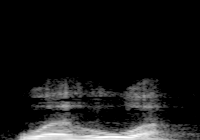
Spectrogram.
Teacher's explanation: هذه الكلمة مضمومة الهاء على رواية حفص عن عاصم · Term: ضم الهاء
